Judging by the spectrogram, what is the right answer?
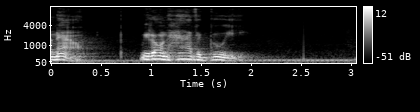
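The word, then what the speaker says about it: GUI: we don't have a guy this usually is pronounced guy graphical user interface excuse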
